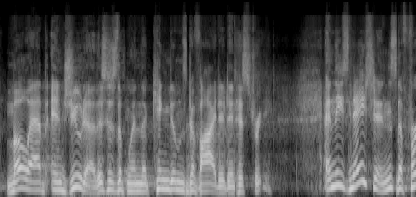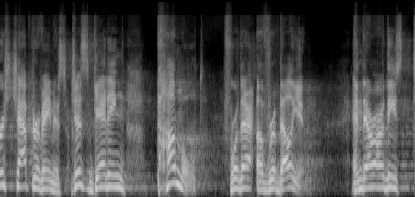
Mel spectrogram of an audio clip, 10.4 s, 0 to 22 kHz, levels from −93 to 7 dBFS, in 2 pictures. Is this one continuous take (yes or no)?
no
